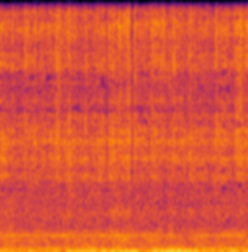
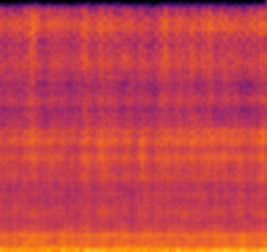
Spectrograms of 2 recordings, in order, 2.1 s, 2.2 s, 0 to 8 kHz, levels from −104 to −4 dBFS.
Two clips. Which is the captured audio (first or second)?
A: first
